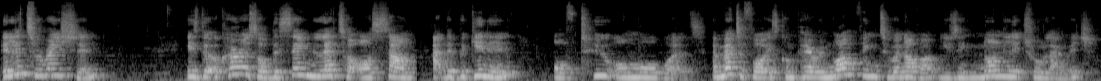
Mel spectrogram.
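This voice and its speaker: A woman English teacher explains her lesson clearly and patiently, one step at a time. Her voice sits somewhat high. She is recorded a little away from the microphone in a room with noticeable echo. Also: normal speed, recorded from a distance, soft background music. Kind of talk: online lesson. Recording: echoey room, voice a little off-mic.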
